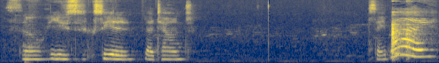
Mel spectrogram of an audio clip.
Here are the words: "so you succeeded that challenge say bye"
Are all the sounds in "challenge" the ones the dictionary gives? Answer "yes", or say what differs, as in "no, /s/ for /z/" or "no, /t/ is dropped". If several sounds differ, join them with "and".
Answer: no, /l/ is dropped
